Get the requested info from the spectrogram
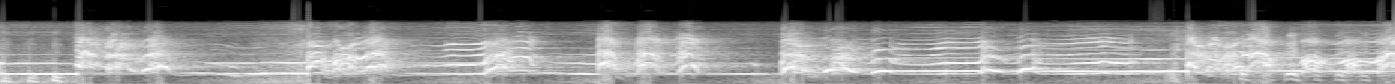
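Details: Vizsla puppy Honey, a young female, answers back in bursts of mouthy, yodelling howls separated by brief pauses, a steady mid-pitched hum under several phrases, roughly four or five vocal bouts.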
